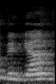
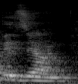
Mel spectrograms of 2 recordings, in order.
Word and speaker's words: विज्ञान: आपने सुना होगा कि लोग उसको विज्ञान कहते हैं, जबकि यहाँ पे विज्ञान नहीं होता है, उसको यहाँ पे राइट जो उसका प्रोनाउंसिएशन रहता है होता है विज्ञान।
